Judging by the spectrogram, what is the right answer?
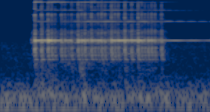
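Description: Cortelco Classic telephone bell ringing through an ATA, one loud, close burst of rapid metallic ringing that lasts about two seconds, then rings out and fades.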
